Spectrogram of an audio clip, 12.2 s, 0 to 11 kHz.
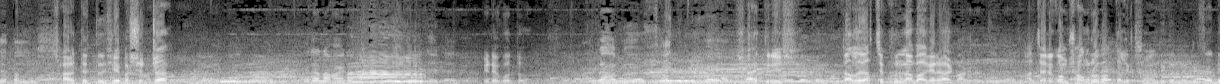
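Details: Repeated lowing from Sahiwal bull calves bought by a Khulna farmer, 17 October 2025. Several long, bent moos rise and fall in pitch, mixed with overlapping men's voices and crowd chatter.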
